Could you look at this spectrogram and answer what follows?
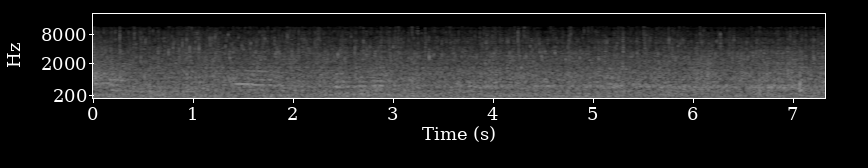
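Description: Small decorative rock fountain, with water pouring steadily from a spout into its pool and splashing.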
